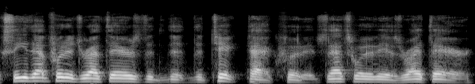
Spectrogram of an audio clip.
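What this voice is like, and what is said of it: Rough Southern accent imitating Burchett. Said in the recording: “sorry if that's a shitty, like, Southern accent. I'm trying to do my best. But it's like, no, that's not right, Mr. Burchett.”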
